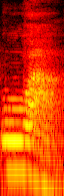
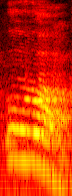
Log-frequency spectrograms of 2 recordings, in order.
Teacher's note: 와하고 워를 봤을 때, 자, 이 친구도 소리를 두 개씩 나누면 와는 우와 하고 우에서 아로, 워는 우어 하고 우에서 어로 소리가 바뀌죠. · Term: 반모음 오우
